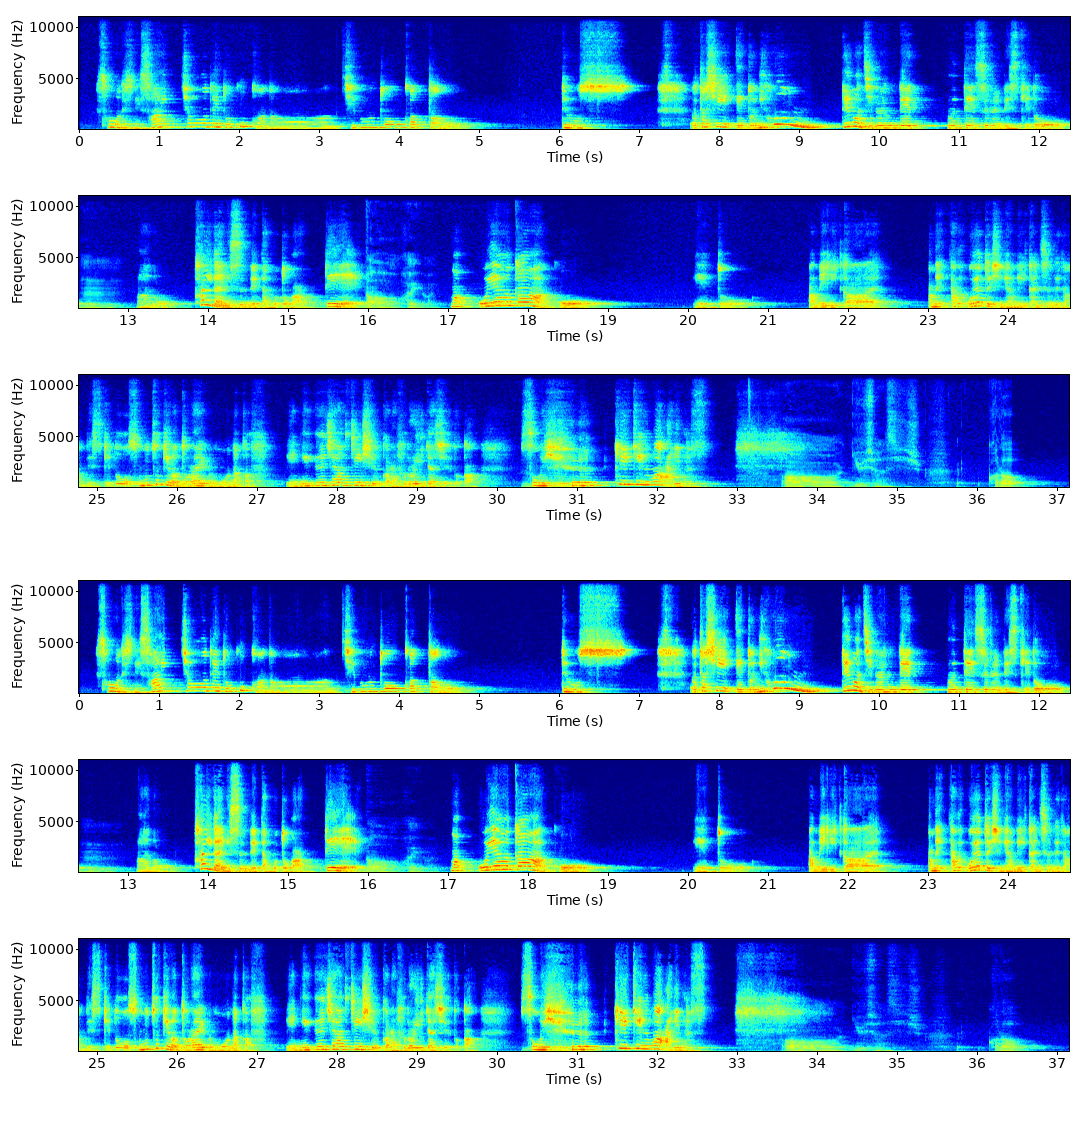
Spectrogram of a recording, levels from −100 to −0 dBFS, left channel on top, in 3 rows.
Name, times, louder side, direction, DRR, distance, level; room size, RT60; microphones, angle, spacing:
voice 1, 0.2-4.8 6.0-6.9 7.2-9.2 9.5-10.5 10.9-12.3 13.1-13.5 13.8-15.9 17.0-18.8 20.1-20.7 21.5-22.4 23.0-27.1 27.4-31.2 31.5-32.6 33.0-33.7, right 3 dB, 30° right, 7 dB, 0.3 m, -26 dB
voice 2, 12.4-12.9 16.0-16.8 30.3-30.6 33.1-33.3 33.6-35.6 36.1-36.4, left 3 dB, 80° left, 8 dB, 0.4 m, -41 dB
3.4 x 2.4 x 3.5 m, 0.91 s
head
